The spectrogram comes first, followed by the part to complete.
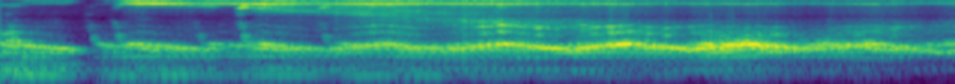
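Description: Electronic keyboard synthesizer playing a wavering tone that slowly rises and falls in pitch, with a brief drop about half a second in.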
